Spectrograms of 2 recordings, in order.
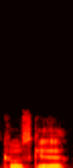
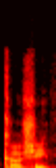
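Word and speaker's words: Koshchei: I thought it was pronounced Koske like the deathless. Uh no Koshi.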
